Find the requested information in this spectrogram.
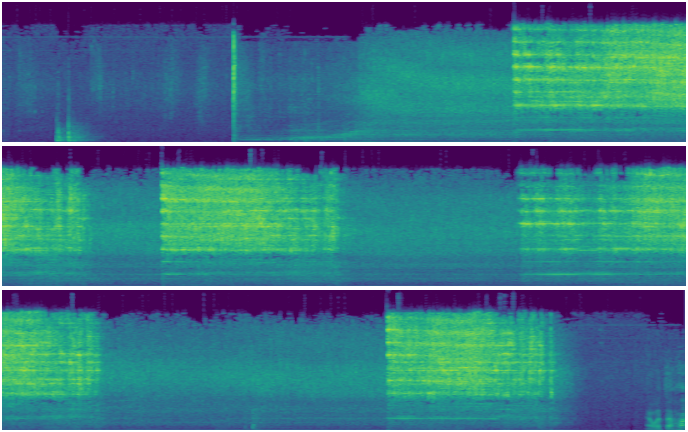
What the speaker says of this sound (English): while I have the dado head set up in the radial arm, I want to make this end piece for my tool storage area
